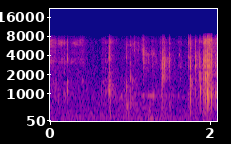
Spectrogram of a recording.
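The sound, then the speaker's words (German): Crisp crunching and chewing of a Deutsche Bahn guest biscuit, with many small, irregular bites and crackles that grow denser and louder toward the end. “Ich werde jetzt meinen Lieblingsgastkeks essen von der Deutschen Bahn”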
